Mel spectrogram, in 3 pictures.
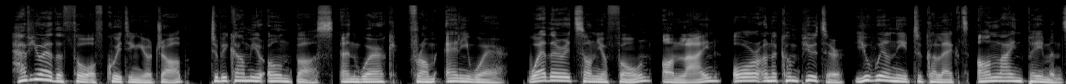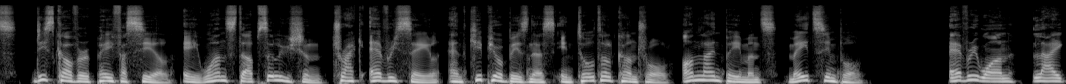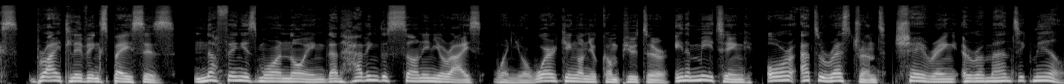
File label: french male commercial english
